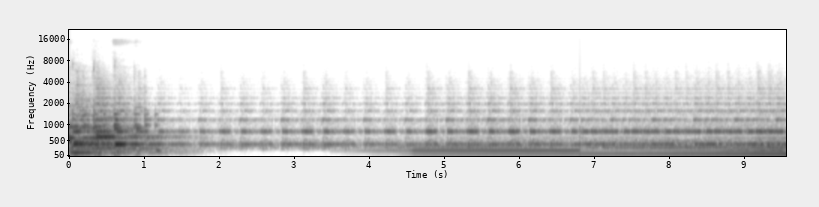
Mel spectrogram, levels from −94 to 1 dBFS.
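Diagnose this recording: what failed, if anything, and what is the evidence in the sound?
From 6.80 s to the end, every sound is followed by a second, equally loud copy trailing about 150 ms behind. The copy is full-band and dry, with no decay or room colour, and it begins abruptly rather than building up. This is a doubled audio track, likely from a recording-chain fault where the same signal was captured again through a slower path, or an edit stacked two out-of-step copies, so both are mixed together.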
